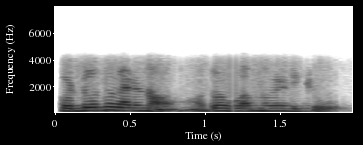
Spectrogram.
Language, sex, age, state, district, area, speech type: Malayalam, female, 60+, Kerala, Idukki, rural, conversation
